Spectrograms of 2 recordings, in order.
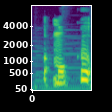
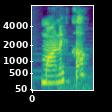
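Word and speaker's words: Monika: it sounds like you already know M Mo mocha mocha Monica Monica that's not even a Japanese name and I mispronounced it is that right that's right let's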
